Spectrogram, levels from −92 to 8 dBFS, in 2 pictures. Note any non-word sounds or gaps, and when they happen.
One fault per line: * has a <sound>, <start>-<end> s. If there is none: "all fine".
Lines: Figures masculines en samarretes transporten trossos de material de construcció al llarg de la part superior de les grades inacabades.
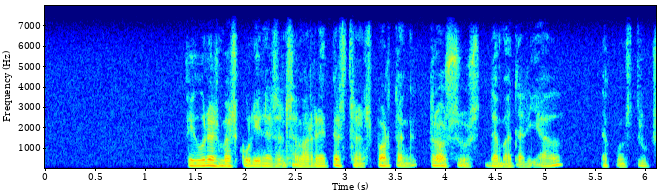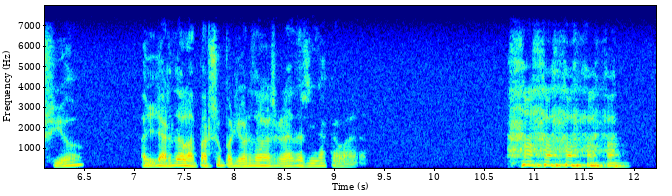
* has a laugh, 10.7-12.0 s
